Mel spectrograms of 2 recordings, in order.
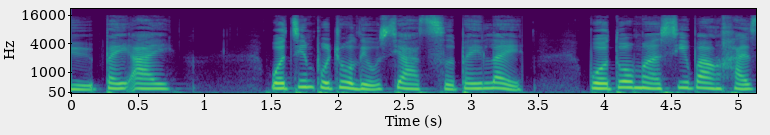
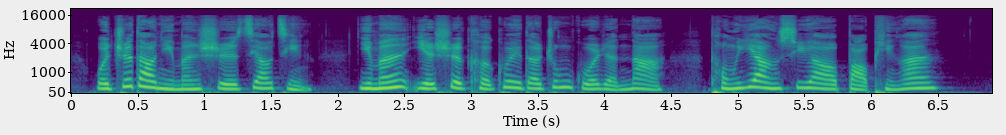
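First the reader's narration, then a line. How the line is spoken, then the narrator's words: Calm, smiling. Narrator (Chinese): 我平和而微笑着说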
